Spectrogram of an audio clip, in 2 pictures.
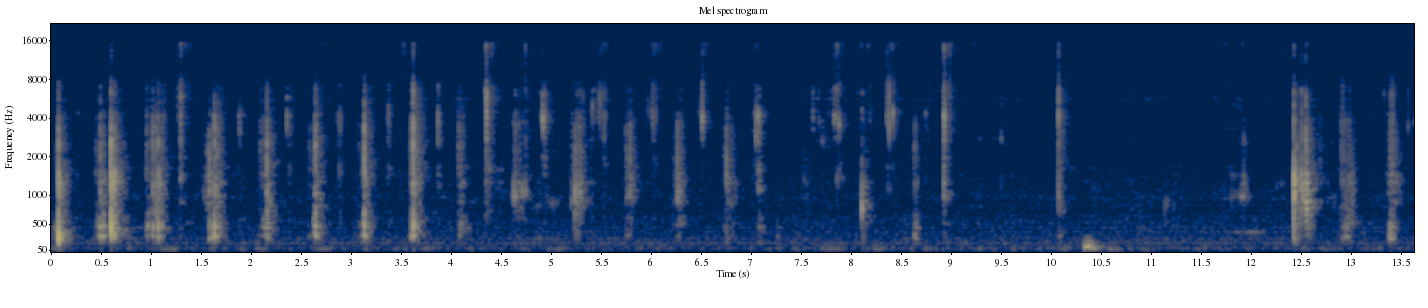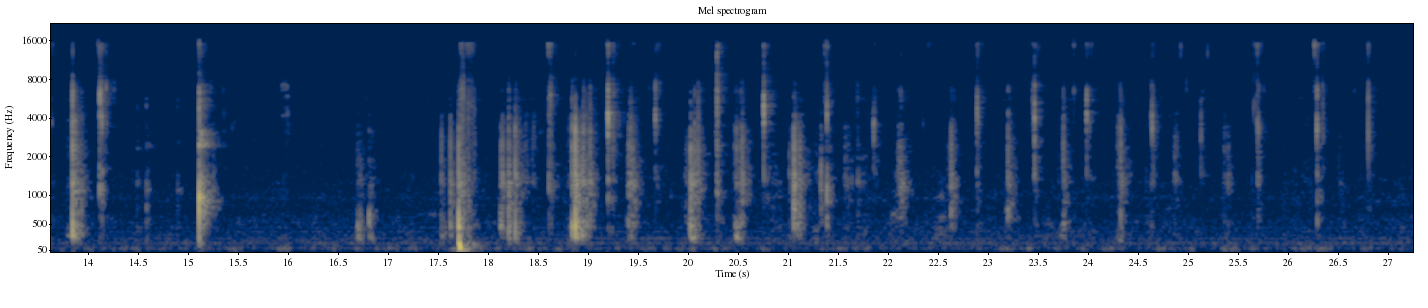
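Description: A woman chews something crunchy close to a microphone, with sharp cracking crunches.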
